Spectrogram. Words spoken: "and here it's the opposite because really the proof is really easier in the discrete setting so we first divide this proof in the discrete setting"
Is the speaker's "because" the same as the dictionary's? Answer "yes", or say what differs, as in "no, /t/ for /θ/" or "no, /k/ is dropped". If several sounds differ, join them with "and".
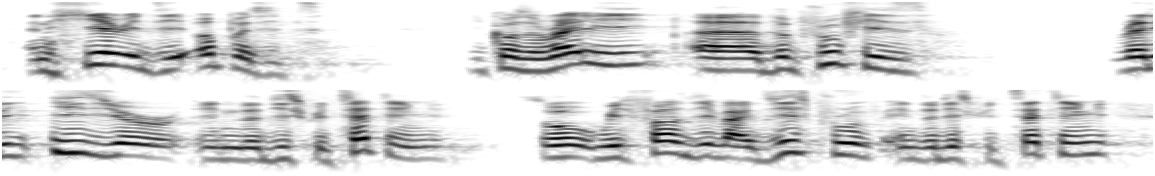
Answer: yes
